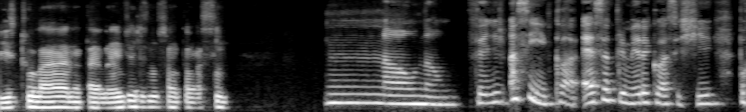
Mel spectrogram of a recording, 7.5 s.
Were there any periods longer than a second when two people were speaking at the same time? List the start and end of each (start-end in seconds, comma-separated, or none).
none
